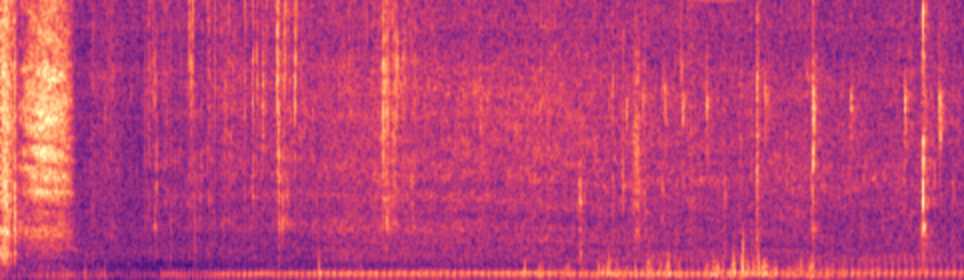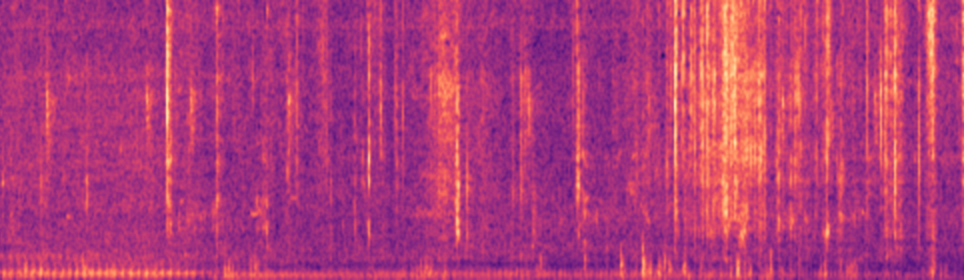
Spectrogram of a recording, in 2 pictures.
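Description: Crunching and chewing of crispy fried chicken coating: repeated sharp crackles, densest around the middle. A steady low hum runs under it from shortly after the start until about twelve seconds in.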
